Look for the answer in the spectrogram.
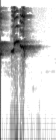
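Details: Orange-headed thrush luring call aimed at rival birds: a single bright whistled phrase that rises and then slurs downward, ending in a fading tail.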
